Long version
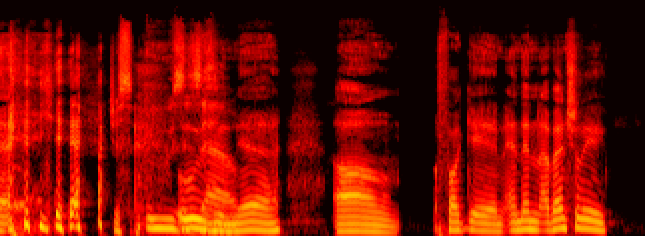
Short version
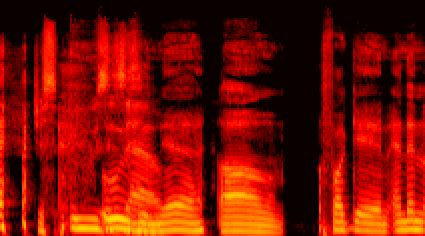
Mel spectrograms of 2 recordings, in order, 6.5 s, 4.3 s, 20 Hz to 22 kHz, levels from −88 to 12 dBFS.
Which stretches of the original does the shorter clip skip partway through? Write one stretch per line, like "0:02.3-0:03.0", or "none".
0:02.9-0:03.3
